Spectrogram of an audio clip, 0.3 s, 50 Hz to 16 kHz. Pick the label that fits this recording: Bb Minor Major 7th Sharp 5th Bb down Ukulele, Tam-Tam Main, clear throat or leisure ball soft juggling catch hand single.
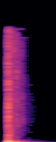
leisure ball soft juggling catch hand single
